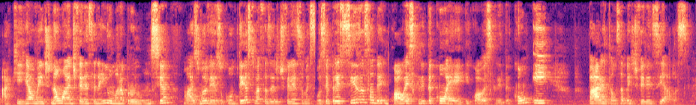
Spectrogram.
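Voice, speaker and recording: A woman giving an online English pronunciation lesson, patiently repeating words slowly. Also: mid-range voice, darkish tone, slight background noise. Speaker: English teacher. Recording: roomy echo, mic at a distance.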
